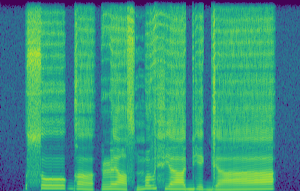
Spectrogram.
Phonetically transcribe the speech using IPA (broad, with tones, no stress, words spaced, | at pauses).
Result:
soː˥ɡʌ˧˩ | ɭɛː˧˩sˤmo˥vfʲaː˧bʲe˧˩ ɡʲaː˩˧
